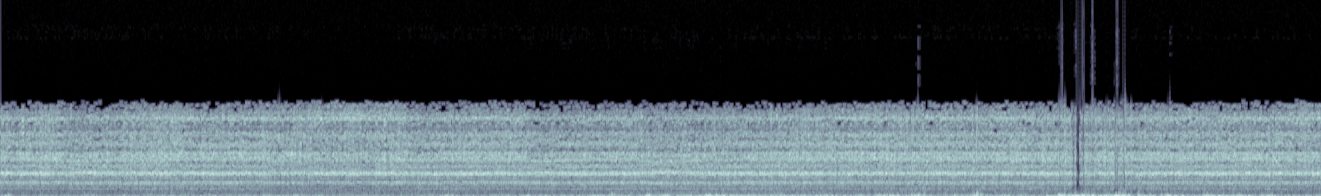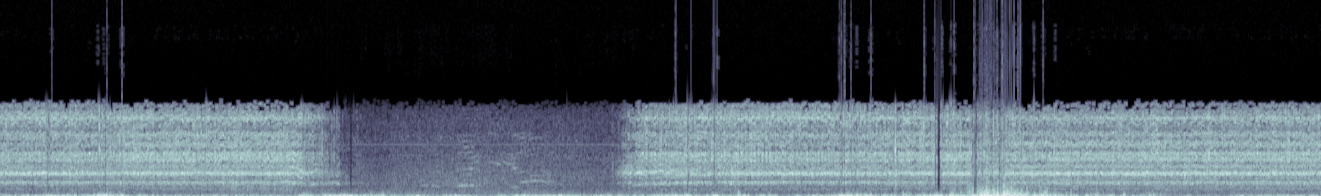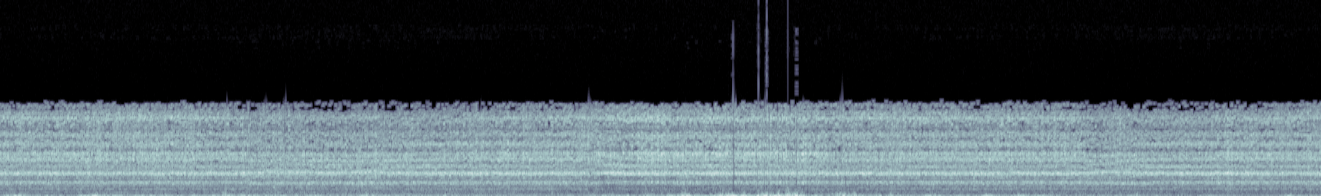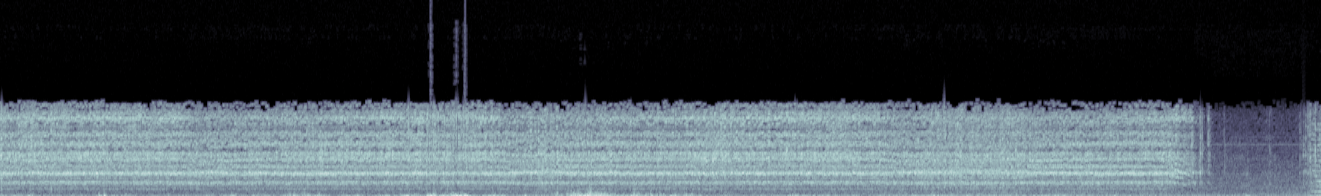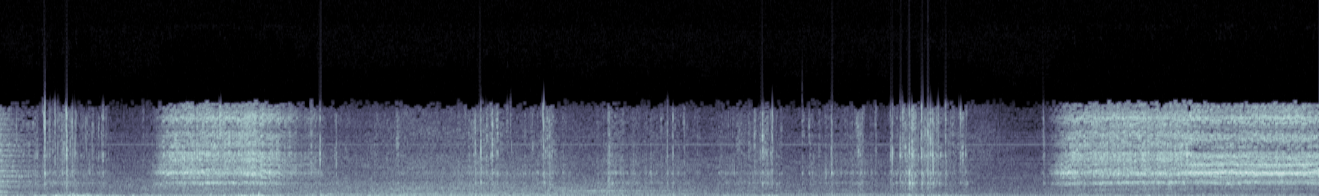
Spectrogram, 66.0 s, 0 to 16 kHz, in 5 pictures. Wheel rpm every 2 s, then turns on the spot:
160, 160, 160, 160, 160, 160, 160, 160, 40, 20, 150, 160, 160, 160, 160, 160, 160, 160, 160, 160, 160, 160, 160, 160, 160, 140, 20, 80, 20, 20, 50, 30, 150.
52-54 56-62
